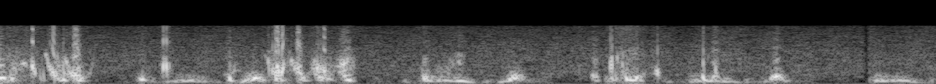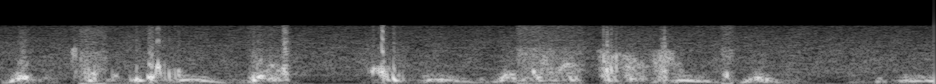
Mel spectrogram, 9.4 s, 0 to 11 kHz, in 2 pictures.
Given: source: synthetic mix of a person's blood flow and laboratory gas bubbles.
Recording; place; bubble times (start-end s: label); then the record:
Doppler ultrasound of blood flow; precordium
0.03-0.50 s: bubbles
0.69-0.78 s: bubbles
0.80-0.88 s: bubbles
1.12-1.22 s: bubbles
1.31-1.80 s: bubbles
2.10-2.34 s: bubbles
2.96-3.34 s: bubbles
3.49-3.62 s: bubbles
5.04-5.62 s: bubbles
5.92-6.15 s: bubbles
6.51-6.72 s: bubbles
7.27-7.62 s: bubbles
7.67-8.11 s: bubbles
8.29-8.37 s: bubbles
From the record:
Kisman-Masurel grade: 233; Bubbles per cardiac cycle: several, 3 to 8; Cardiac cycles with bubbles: 50 to 99%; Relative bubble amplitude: loud (0.450 to 0.775); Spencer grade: 3 (all of the cardiac periods contain showers or single bubble signals, but not dominating or overriding the cardiac motion signals); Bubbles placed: anywhere in the cardiac cycle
